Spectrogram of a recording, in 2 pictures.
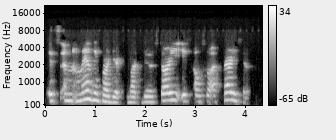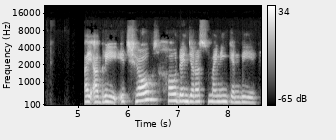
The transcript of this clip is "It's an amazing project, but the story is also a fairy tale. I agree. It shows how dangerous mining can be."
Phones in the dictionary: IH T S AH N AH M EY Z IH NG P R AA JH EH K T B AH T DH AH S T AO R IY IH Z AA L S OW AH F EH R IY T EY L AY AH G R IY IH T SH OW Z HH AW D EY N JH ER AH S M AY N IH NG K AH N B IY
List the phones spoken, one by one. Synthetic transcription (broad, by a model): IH T S AH N AH M EY Z IH NG P R AA JH EH K T B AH T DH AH S T AO R IY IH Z AA L S OW AH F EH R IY S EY AY AH G R IY IH T SH OW S HH AW D EY N JH ER AH S M AY N IH NG K AH N B IY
